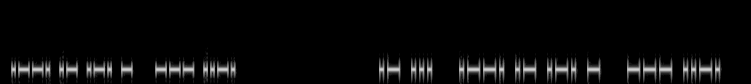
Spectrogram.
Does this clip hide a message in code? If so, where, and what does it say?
Yes: Morse code from 0.1 to 7.2 s, heard as a keyed tone, about 38 wpm, 700 Hz. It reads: PART OF AS PART OF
